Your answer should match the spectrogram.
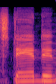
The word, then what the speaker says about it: Standen: Clive Stan's that's how you say it again stand in straight and stand in stand-in fantastic British Britain's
